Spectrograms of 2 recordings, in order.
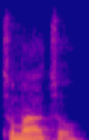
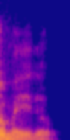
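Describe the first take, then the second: First: Tomato as "tuh-MAH-toh"; British pronunciation. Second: Tomato as "tuh-MAY-doh"; American pronunciation. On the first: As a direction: give Tomato a long British AH. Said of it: "بالبريتش أو بالآيرش". (نطق Tomato بالبريطاني "توماتو") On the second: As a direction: give Tomato the American AY in the middle. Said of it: "بالأمريكان". (نطق Tomato بالأمريكي "توميدو") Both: Shown as a demonstration.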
